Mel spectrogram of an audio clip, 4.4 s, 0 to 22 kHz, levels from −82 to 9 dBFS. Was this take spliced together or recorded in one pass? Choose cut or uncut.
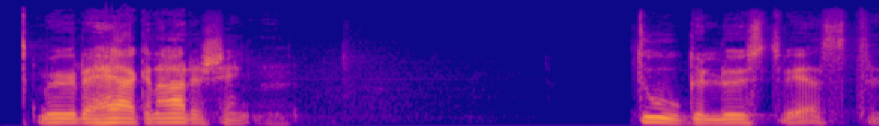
cut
